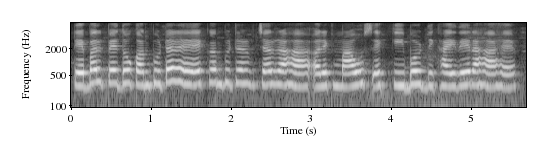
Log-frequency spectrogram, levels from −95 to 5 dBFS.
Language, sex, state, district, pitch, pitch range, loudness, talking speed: Hindi, female, Gujarat, Valsad, 300 Hz, 280-325 Hz, -14 LUFS, 200 wpm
